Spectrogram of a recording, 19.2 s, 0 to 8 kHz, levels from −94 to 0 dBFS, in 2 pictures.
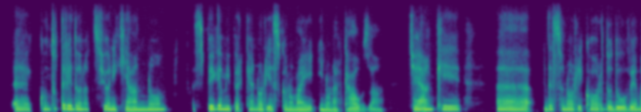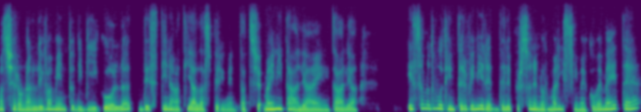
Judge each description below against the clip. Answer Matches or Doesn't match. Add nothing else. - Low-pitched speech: Doesn't match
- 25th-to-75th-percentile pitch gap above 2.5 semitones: Matches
